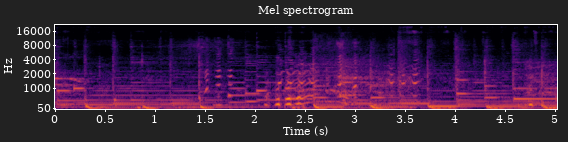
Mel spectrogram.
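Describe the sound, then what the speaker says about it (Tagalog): Baby goats bleat repeatedly in high, wavering cries, several overlapping calls close by with short gaps between them. "sumusunod na sa akin yung ano, mga maliliit na kambing"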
